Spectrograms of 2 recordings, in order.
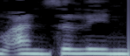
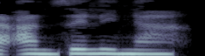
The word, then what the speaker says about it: Angeline: Cô nói, ở nơi tôi sinh ra e trong Angeline được phát âm là chữ A, ông ta luôn gọi tôi là Angelina.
